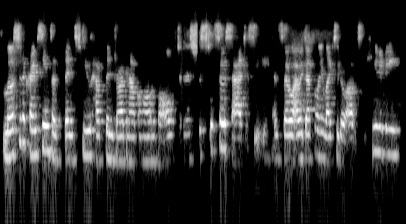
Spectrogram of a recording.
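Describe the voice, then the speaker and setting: A woman taking part in a pageant, answering interview questions in a soft, hesitant way with many fillers. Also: mid-range voice, a little fast, hardly any pauses, echoey room, low-quality recording. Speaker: pageant contestant.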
